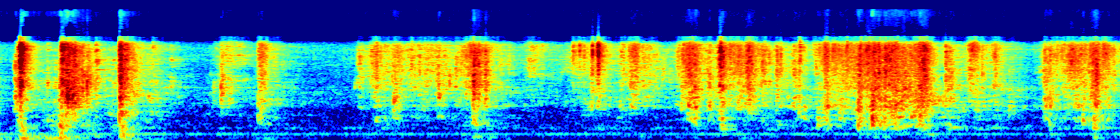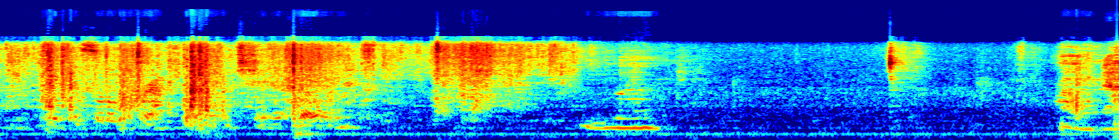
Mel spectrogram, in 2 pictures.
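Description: Someone rummaging through craft supplies: irregular rustling with knocks and clatters as things are moved about, busiest in the middle and dying down near the end.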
